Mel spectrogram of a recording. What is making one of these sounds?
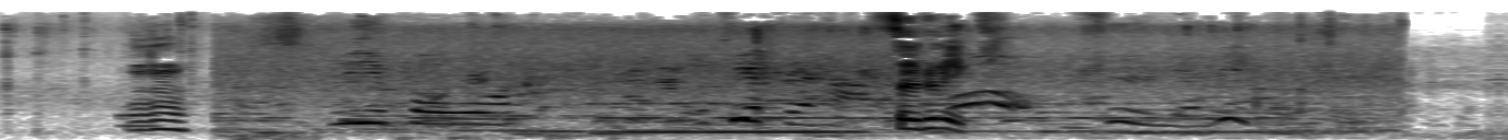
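A young boy talks and laughs.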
